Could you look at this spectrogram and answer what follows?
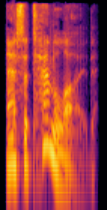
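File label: "acetanilide", British English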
